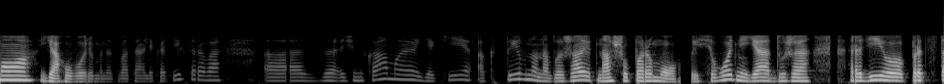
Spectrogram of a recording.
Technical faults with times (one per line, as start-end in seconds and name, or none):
0.64-1.08 zipper noise
2.86-2.90 packet loss filled with silence
6.76-6.92 packet loss filled with silence
8.30-8.38 packet loss filled with silence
